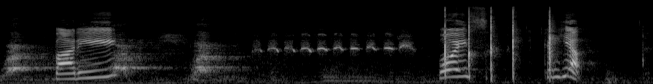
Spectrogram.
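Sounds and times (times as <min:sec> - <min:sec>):
dog barking sharply: 0:00.0 - 0:02.5
speech: 0:00.6 - 0:02.3, 0:04.4 - 0:05.9.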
